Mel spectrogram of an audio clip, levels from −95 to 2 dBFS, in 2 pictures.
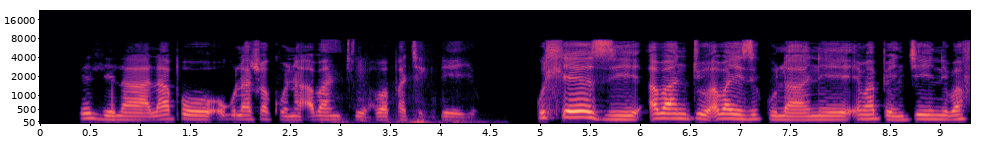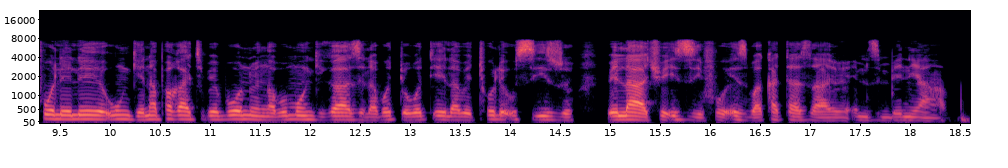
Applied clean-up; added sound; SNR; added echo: neural mask model DeepFilterNet 3.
